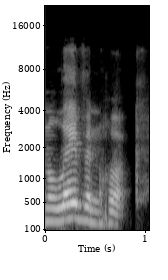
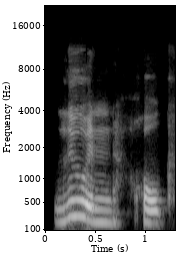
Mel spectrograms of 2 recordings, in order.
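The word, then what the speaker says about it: Leeuwenhoek: it's about anthony van levenhook and um it tells you how to pronounce his name in the book because it looks like lew and hulk or something but they tell you it's levenhook so what an interesting man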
